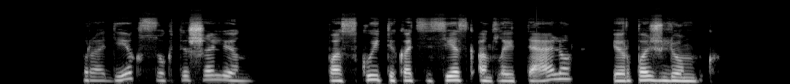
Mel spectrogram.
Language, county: Lithuanian, Alytus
